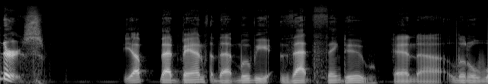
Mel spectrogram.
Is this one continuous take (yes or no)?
no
